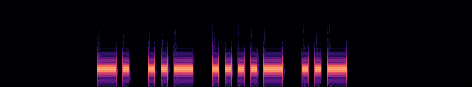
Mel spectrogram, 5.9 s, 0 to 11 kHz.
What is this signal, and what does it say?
Morse code, heard as a keyed tone, about 15 wpm, 700 Hz. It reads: NU4U
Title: USA Call Signs - 4 Characters - Repeated 3x - 15wpm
